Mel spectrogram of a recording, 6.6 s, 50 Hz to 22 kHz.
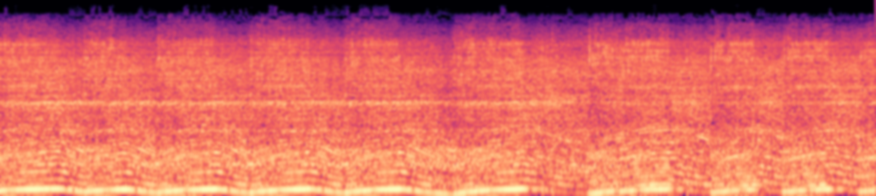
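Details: John Deere CS40 chainsaw after a replacement chain oiler was installed, possibly not fully warm: two-stroke revs rise and sag about once a second, never holding high speed ("womp womp"). It idles fine but bogs on throttle. Owner suspects the carburetor high-speed adjustment.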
